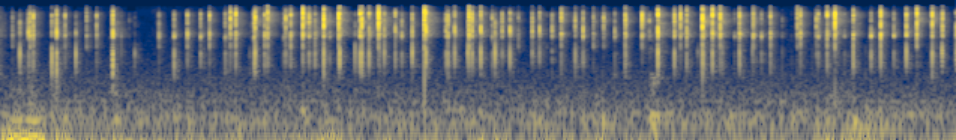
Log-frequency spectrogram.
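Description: Long nails tap and scratch a small glossy red plastic lipstick tube in a fast, uneven run of sharp clicks and scrapes. Each tick is bright and high with almost no ring, separated by brief near-silent gaps, all over a faint low rumble.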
